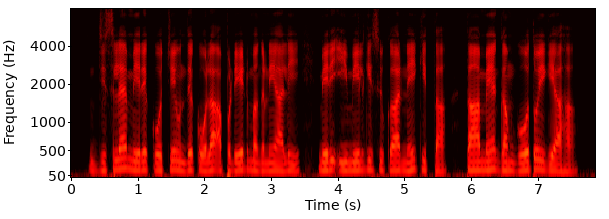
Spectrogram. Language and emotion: Dogri, sad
